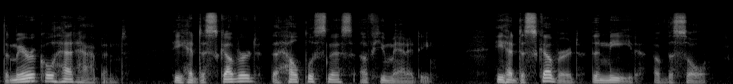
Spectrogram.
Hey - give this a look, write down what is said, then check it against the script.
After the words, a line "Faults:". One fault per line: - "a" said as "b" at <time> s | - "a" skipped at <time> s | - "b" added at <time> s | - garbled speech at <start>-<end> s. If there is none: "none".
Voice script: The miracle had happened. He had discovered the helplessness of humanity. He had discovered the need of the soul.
The miracle had happened. He had discovered the helplessness of humanity. He had discovered the need of the soul.
Faults:
none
